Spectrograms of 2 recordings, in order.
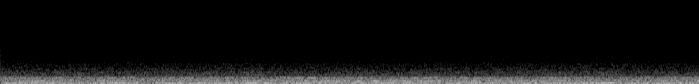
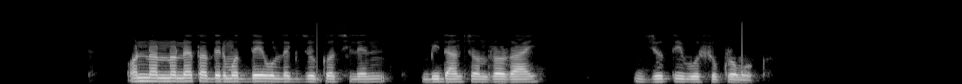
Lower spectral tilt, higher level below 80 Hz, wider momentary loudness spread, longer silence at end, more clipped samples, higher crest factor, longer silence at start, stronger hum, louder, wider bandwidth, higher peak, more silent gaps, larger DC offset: first, -12 dB/octave vs -10.5 dB/octave; first, -30 dBFS vs -62 dBFS; second, 3 LU vs 12 LU; second, 0 s vs 2.1 s; neither; about the same, 12 dB vs 16 dB; second, 0 s vs 1.3 s; neither; second, -31 LUFS vs -16 LUFS; second, 2 kHz vs 4.2 kHz; second, -16 dBFS vs -2 dBFS; second, none vs 4.13-4.20 s, 5.56-5.86 s, 5.93-6.33 s; first, 0.5% vs under 0.1%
